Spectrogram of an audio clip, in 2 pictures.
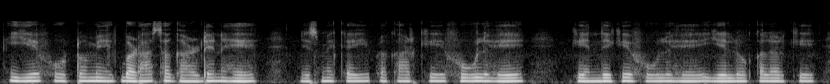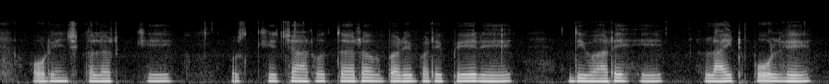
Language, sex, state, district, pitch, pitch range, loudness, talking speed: Hindi, female, Maharashtra, Washim, 150 Hz, 150-155 Hz, -17 LUFS, 130 wpm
